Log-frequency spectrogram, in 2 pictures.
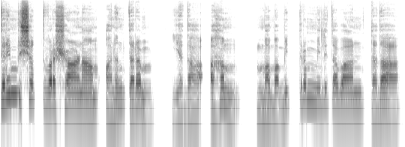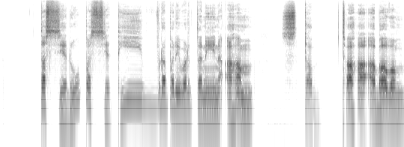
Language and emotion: Sanskrit, surprised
